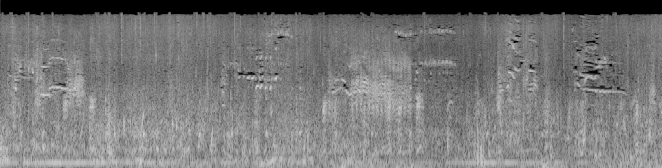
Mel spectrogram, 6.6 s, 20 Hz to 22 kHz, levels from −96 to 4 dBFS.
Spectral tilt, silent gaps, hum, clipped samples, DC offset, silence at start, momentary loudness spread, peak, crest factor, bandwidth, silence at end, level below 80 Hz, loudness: -2 dB/octave; none; none; under 0.1%; under 0.1%; 0 s; 7 LU; -2 dBFS; 18 dB; 17.5 kHz; 0 s; -36 dBFS; -17 LUFS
